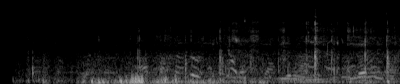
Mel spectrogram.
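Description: Several voices chattering and calling, over quick thuds and knocks of running footsteps and a bouncing basketball on a concrete court. The heaviest thuds come a little over a second in.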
